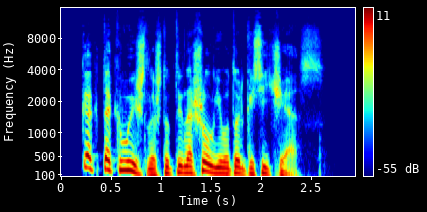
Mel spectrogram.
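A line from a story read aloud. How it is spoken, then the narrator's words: Sharp question. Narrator (Russian): спросил он резко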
